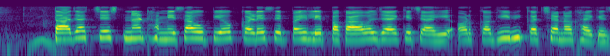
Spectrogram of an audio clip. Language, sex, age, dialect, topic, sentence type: Magahi, female, 31-35, Western, agriculture, statement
